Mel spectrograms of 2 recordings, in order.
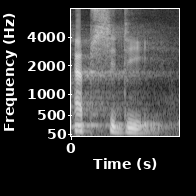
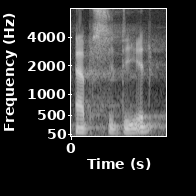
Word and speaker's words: ABCDE: So it's actually pronounced Absidy. So if you are running out of ideas and you're going to have a son or even a daughter, right, you can give that name to him or her, ABCDE, and it's just pronounced Absidy.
